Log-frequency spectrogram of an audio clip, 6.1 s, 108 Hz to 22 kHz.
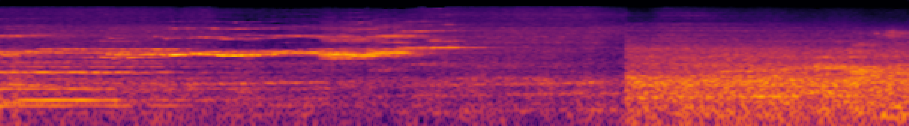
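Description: Yamanote Line E235-series train's Mitsubishi full-SiC VVVF inverter whining in several shifting, gliding tones as the train moves along the platform. It fades after about three seconds and breaks off abruptly about four seconds in, giving way to steady station-platform noise.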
